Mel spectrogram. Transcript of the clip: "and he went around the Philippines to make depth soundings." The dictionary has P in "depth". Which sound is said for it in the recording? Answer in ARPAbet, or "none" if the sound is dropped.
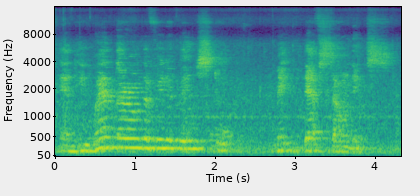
none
